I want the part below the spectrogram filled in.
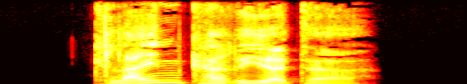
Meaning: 1. comparative degree of kleinkariert 2. inflection of kleinkariert: strong/mixed nominative masculine singular 3. inflection of kleinkariert: strong genitive/dative feminine singular
- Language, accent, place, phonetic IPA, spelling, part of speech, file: German, Germany, Berlin, [ˈklaɪ̯nkaˌʁiːɐ̯tɐ], kleinkarierter, adjective, De-kleinkarierter.ogg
